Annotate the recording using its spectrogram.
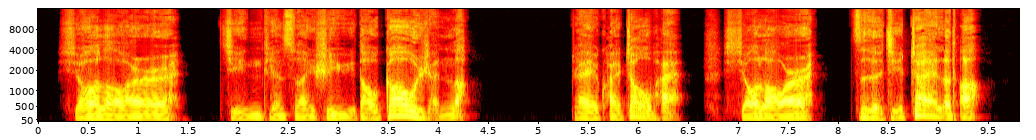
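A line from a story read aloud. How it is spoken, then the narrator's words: Sighing. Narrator (Chinese): 叹息道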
